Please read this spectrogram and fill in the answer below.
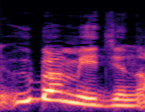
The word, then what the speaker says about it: Übermedien: Ähm, also, die richtige Aussprache ist eigentlich über Medien. – Mhm. – Ich sage aber reflexartig fast immer über Medien. Einfach, weil es natürlicher klingt, aber es ist, ja.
